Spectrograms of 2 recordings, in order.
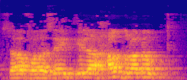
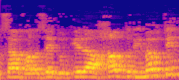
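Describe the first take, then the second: First: حضر موت as one fused word, "Hadramawt"; natural "Hadramawt" on حضر موت; usual compound form. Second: حضر موت as "hadri mawtin", two inflected words; questioning wrong example, "hadri mawtin" for حضر موت; wrong genitive construct. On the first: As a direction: say حضر موت joined, with no case ending inside. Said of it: "تستعملها تقول حضر موت". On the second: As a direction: put "-i" and "-in" endings on حضر موت. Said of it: "ما نسمعها هكذا". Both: Shown as a demonstration.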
